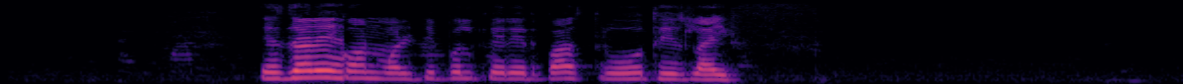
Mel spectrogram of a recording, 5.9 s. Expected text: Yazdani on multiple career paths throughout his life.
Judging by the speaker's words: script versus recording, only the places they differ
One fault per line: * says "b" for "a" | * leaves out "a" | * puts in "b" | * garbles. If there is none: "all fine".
all fine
